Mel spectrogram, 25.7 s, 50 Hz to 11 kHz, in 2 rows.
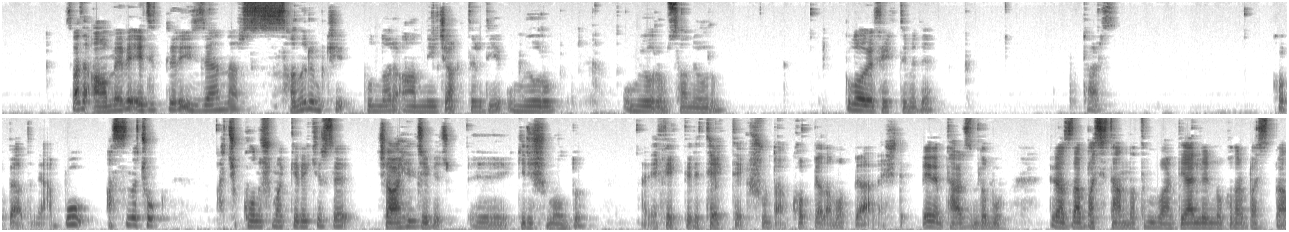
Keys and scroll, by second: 5.7 ctrl+d.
